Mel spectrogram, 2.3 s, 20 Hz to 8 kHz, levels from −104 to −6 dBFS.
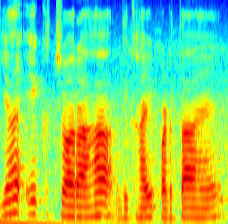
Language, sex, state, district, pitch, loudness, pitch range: Hindi, male, Arunachal Pradesh, Lower Dibang Valley, 135 Hz, -16 LUFS, 125-155 Hz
